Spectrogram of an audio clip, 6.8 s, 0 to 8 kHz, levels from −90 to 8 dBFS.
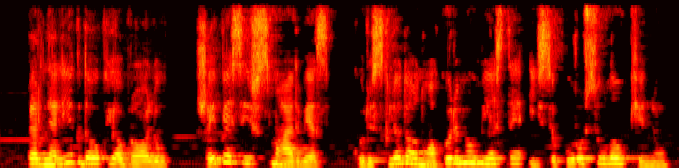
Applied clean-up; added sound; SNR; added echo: classical method Wiener filter.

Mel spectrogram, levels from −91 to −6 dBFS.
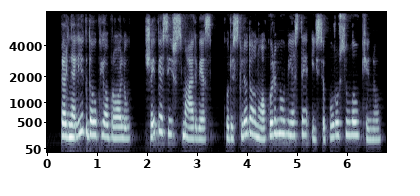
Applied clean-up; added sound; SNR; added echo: neural mask model DeepFilterNet 3.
